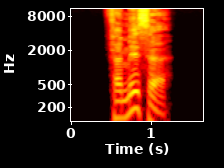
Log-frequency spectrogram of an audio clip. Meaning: inflection of vermissen: 1. first-person singular present 2. first/third-person singular subjunctive I 3. singular imperative
- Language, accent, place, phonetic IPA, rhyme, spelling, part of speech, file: German, Germany, Berlin, [fɛɐ̯ˈmɪsə], -ɪsə, vermisse, verb, De-vermisse.ogg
